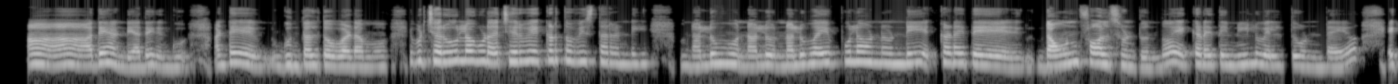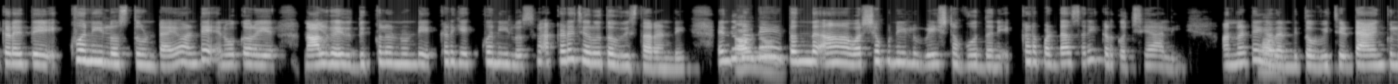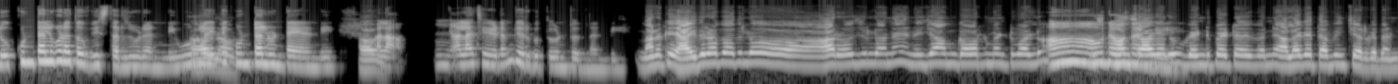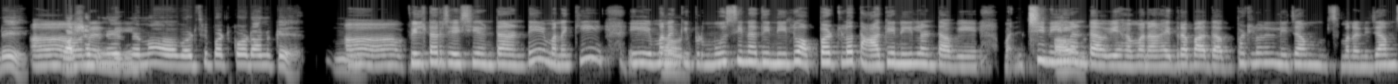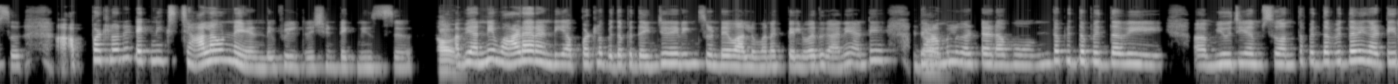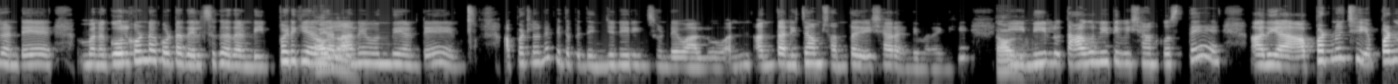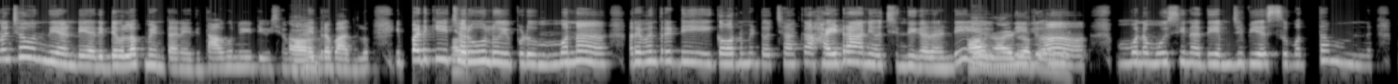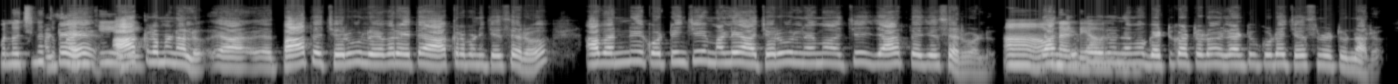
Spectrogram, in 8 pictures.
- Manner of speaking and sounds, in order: in English: "డౌన్ ఫాల్స్"; stressed: "ఎక్కువ"; in English: "వేస్ట్"; in English: "గవర్నమెంట్"; in English: "ఫిల్టర్"; stressed: "మంచి"; in English: "నిజామ్స్"; in English: "నిజామ్స్"; in English: "టెక్నిక్స్"; in English: "ఫిల్ట్రేషన్ టెక్నిక్స్"; in English: "ఇంజనీరింగ్స్"; in English: "మ్యూజియమ్స్"; lip smack; in English: "ఇంజనీరింగ్స్"; in English: "నిజామ్స్"; in English: "డెవలప్మెంట్"; in English: "హైడ్రా"; in English: "హైడ్రా"; in English: "ఎంజీబీఎస్"
- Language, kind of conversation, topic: Telugu, podcast, వర్షపు నీటిని సేకరించడానికి మీకు తెలియిన సులభమైన చిట్కాలు ఏమిటి?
